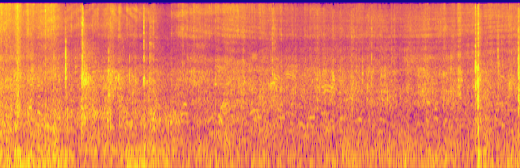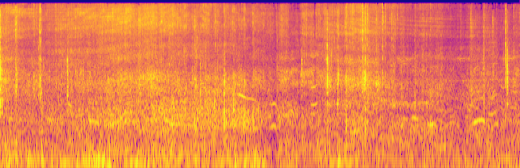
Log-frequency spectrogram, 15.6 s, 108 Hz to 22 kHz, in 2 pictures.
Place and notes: Porto, Praça da Batalha
skaters at Praça da Batalha, porto
Oporto, Portugal, October 2010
